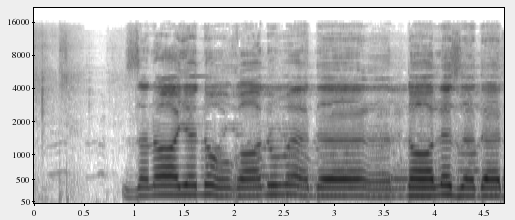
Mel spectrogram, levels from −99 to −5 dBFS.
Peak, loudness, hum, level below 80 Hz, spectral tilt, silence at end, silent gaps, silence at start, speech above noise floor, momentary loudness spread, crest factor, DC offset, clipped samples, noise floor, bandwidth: -10 dBFS; -24 LUFS; none; -66 dBFS; -4.5 dB/octave; 0 s; none; 0 s; 34 dB; 10 LU; 16 dB; under 0.1%; under 0.1%; -58 dBFS; 16 kHz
